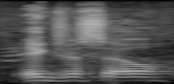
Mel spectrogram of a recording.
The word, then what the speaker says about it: Yggdrasil: Unfortunately, some that are no longer with us, soft landing systems, Yggdrasil, that's how you say it, by the way.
